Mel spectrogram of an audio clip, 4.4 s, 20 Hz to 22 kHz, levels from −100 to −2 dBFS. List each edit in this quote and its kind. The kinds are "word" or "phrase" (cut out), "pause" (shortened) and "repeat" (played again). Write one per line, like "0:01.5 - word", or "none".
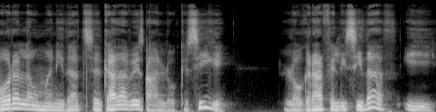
0:01.0 - word
0:01.4 - word
0:03.2 - word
